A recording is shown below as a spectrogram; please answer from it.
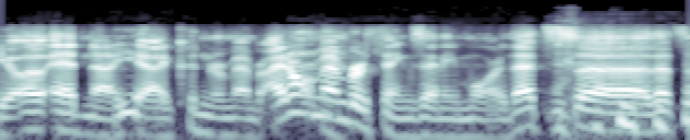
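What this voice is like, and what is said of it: Usual voice. Nothing is said of it.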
